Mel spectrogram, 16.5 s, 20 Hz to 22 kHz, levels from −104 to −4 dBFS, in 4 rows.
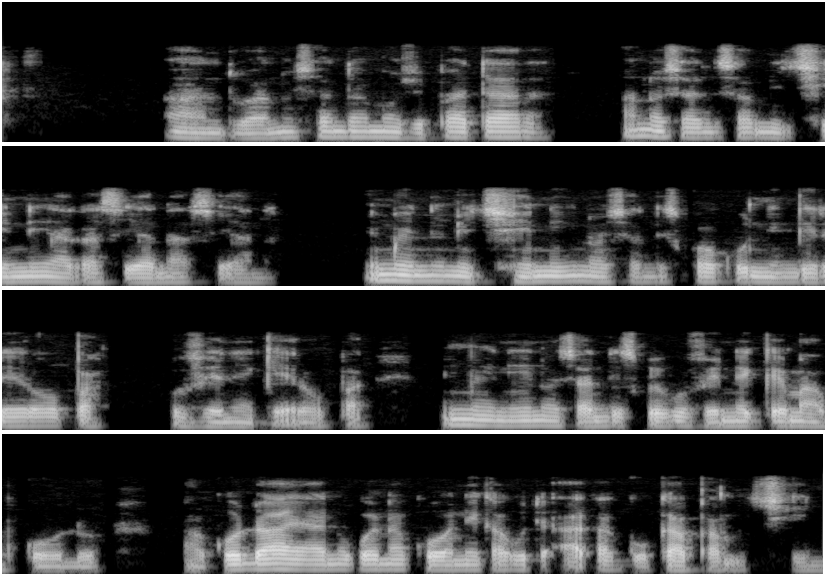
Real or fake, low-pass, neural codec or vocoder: real; 7.2 kHz; none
